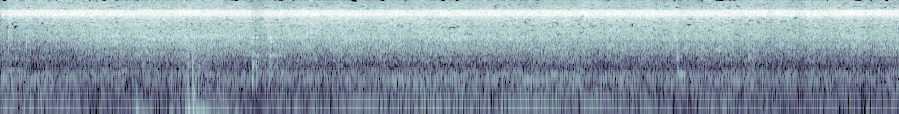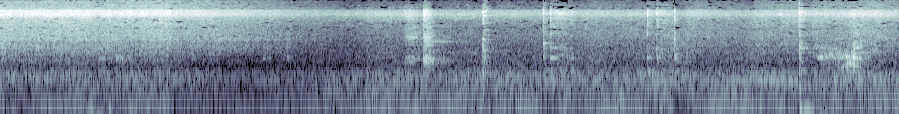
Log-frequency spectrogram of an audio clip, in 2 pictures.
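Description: Freshly added strips of eggplant and pointed gourd sizzling in hot oil in an iron karahi. After about eleven seconds the sizzle quietens, and a steel spatula scrapes and taps against the pan as the vegetables are stirred.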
